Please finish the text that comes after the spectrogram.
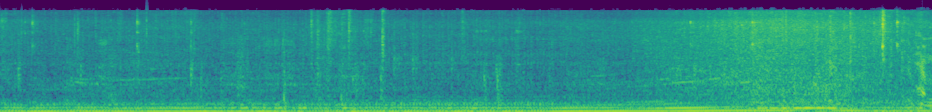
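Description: A car drives along a rough road full of deep potholes, its engine a loud, close, continuous rumble that rises in pitch toward the end as it accelerates, with bumps and rattles along the way.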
